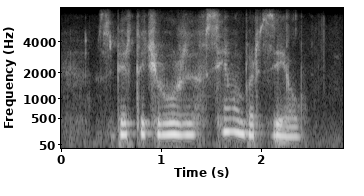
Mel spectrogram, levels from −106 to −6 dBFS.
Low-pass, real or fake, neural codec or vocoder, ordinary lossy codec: 7.2 kHz; real; none; Opus, 16 kbps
